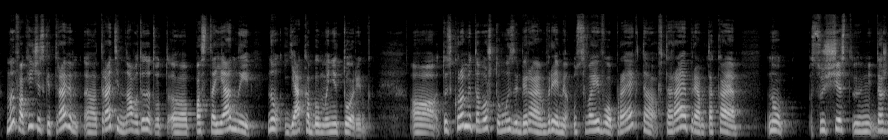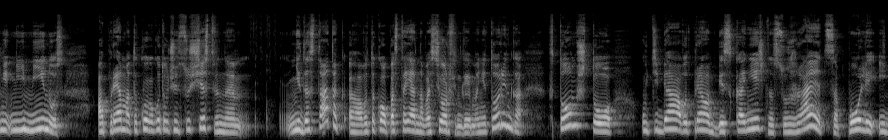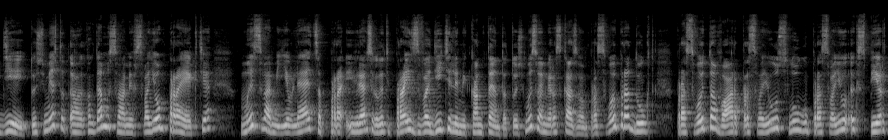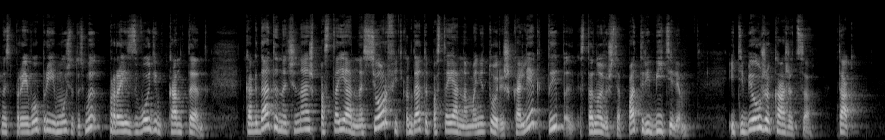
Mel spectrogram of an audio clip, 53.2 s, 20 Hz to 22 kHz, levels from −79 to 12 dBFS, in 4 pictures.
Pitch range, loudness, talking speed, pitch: 185-250 Hz, -19 LUFS, 135 wpm, 210 Hz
